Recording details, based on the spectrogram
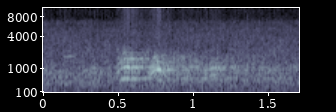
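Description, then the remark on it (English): A neighbor's dog to the south, by Owl Canyon, barks a couple of times at night, faint and brief against a quiet outdoor background, with no one talking. “Dog is my neighbor to the south.”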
